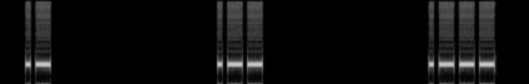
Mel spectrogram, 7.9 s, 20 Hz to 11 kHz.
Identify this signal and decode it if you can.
Morse code, heard as a keyed tone, about 16 wpm, spaced as for 3 wpm, 800 Hz. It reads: AWJ
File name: Short Runs / Short Runs-mp3s / Unballanced @5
